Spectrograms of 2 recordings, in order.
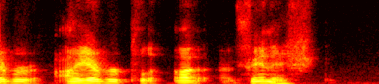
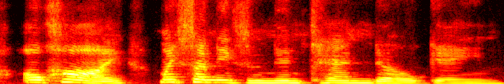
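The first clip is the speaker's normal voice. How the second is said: very slow, irritating, annoying drawl; 4 semitones higher, 4 dB louder than usual. Retelling a woman who came into the video store: imitating an annoying voice. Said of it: "She had the most annoying voice".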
